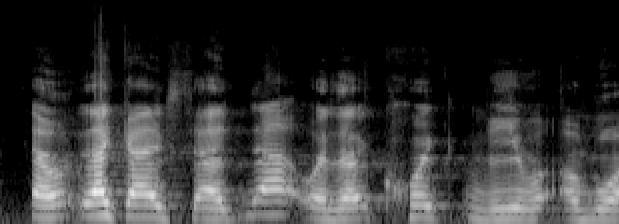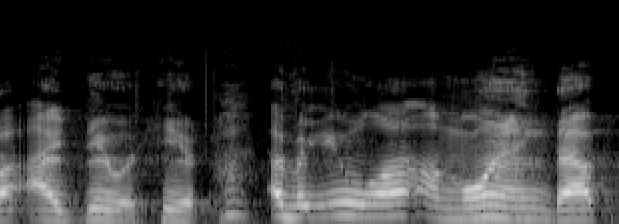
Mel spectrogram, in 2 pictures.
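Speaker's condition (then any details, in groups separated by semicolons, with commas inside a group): Cerebral palsy; uses adaptive equipment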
